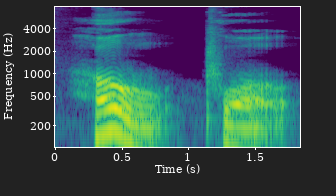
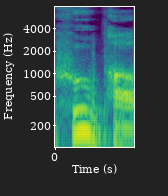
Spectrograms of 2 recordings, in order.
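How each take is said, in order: First: The first syllable has an 'oh' vowel, like 'hoe'. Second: The first syllable has an 'oo' vowel, like 'who'. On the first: The speaker calls it right. "in Chinese, this would be pronounced ho-po" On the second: The speaker calls it wrong. "they might think it's pronounced like you, Y O U, but it's it's not hoopoe"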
